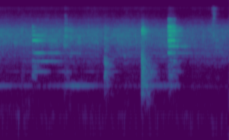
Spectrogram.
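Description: Green chillies and ginger fry in masala as a soft sizzle under a few sharp scraping stirs and light utensil knocks spaced across the moment.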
